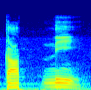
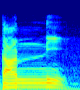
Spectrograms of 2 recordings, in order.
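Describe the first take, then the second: First: The first syllable ends in a t sound. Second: The first syllable ends in an n sound.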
